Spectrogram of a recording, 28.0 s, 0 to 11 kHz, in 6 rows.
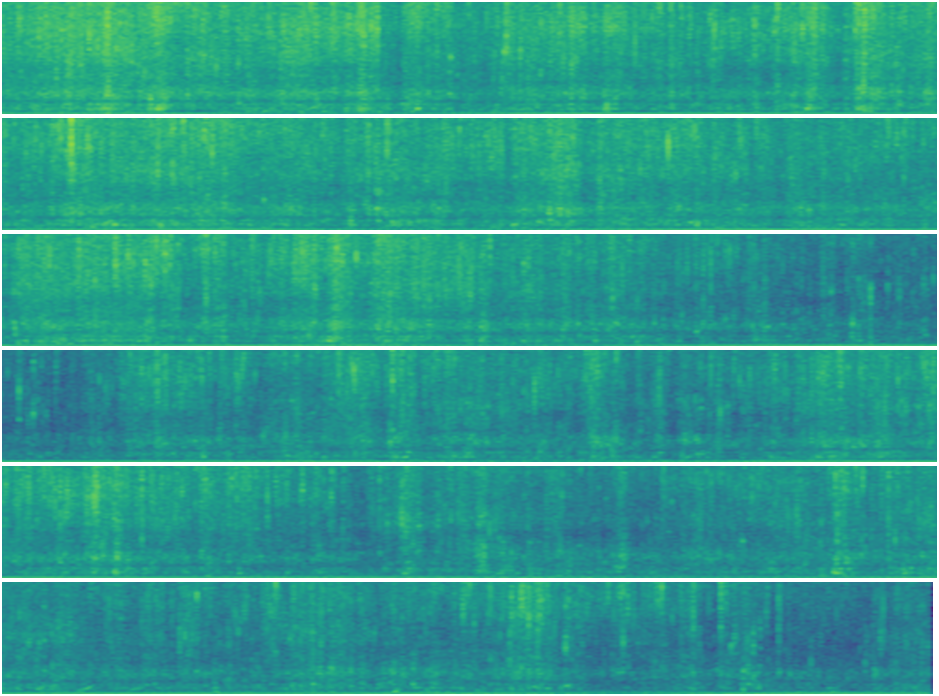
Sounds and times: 0.0s boat is passing by on the Seine river 28.0s

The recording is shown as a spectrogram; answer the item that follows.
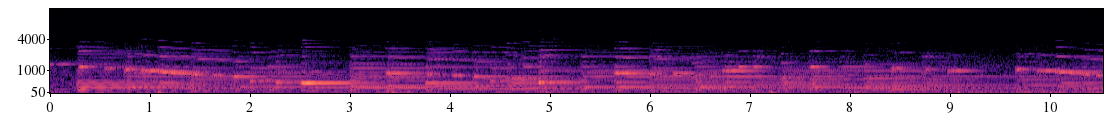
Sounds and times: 0.0s playing chopin on the piano 10.5s

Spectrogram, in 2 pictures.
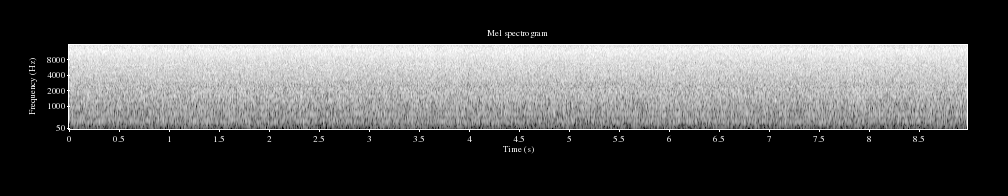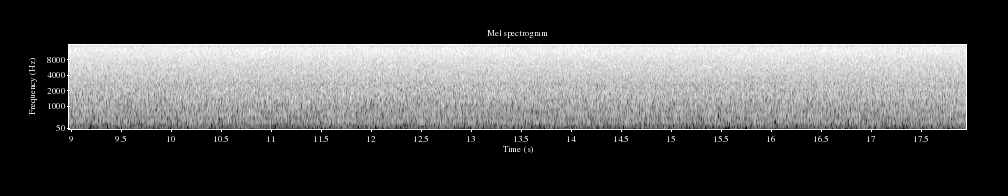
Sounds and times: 0.0s waterfall 17.9s

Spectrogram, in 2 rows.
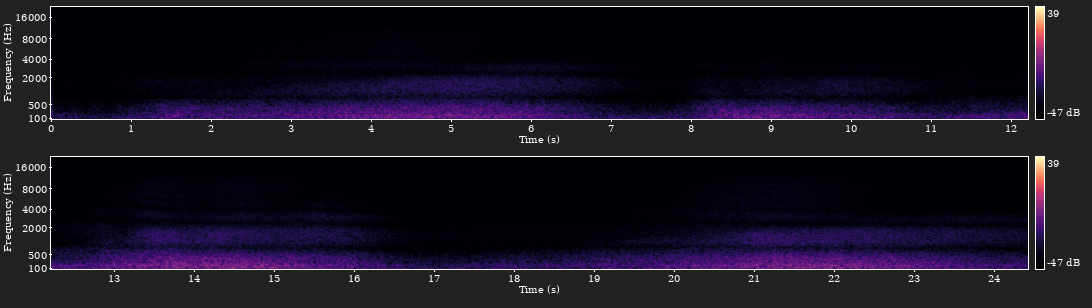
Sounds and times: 12.5s waves 24.4s

